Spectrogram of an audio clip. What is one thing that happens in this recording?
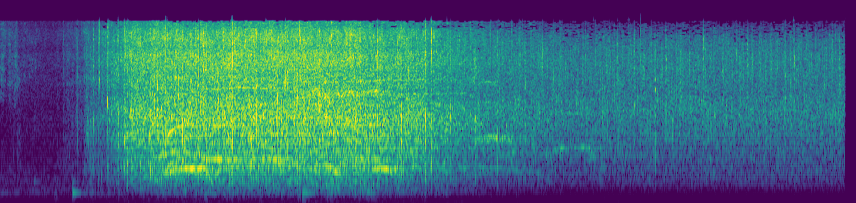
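A large crowd applauds and cheers, then the applause slowly fades.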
